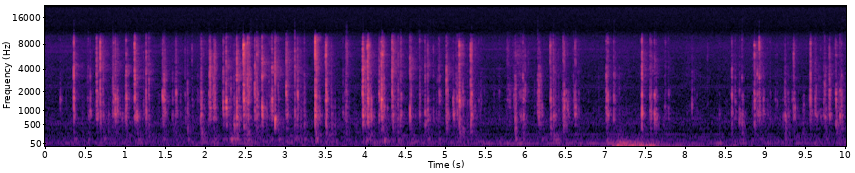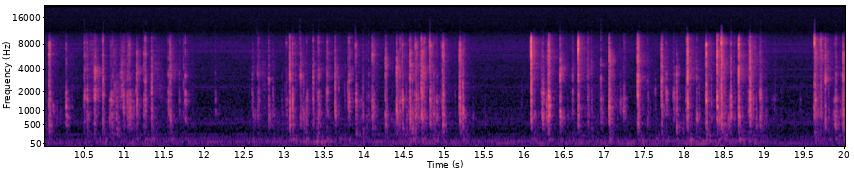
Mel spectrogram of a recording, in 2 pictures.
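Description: Typing on a computer keyboard: runs of rapid keystrokes broken by brief pauses.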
